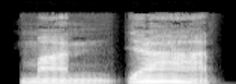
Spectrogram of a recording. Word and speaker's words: มรรยาท: เสียง ว่า จัด สรร มรรยาท ออก เสียง ว่า มัน ญาติ สวรรคต ออก เสียง ว่า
